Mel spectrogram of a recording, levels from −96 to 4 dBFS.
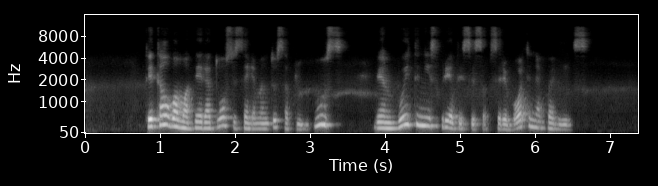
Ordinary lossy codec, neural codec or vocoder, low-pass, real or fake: AAC, 96 kbps; codec, 24 kHz, 0.9 kbps, WavTokenizer, large speech release; 10.8 kHz; fake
